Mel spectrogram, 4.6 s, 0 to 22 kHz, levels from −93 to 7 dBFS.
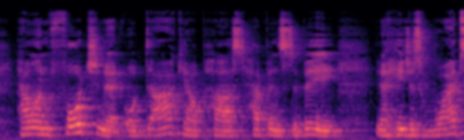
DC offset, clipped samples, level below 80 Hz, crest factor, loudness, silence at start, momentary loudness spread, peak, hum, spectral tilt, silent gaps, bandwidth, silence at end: under 0.1%; under 0.1%; -62 dBFS; 20 dB; -30 LUFS; 0 s; 8 LU; -10 dBFS; none; -4 dB/octave; none; 16 kHz; 0 s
